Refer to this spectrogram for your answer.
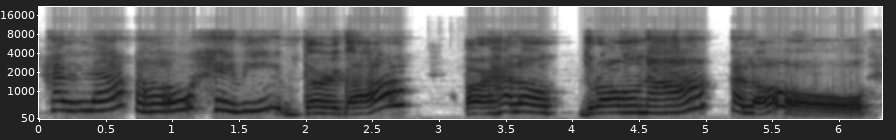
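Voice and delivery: high, sing-song mock flirting hello; mock seductive flirt. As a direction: flirt sweetly with her husband to spite her. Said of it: "talk all seductive stuff".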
